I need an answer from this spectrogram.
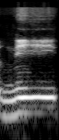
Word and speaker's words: knee: is no clue why k or what k sound or k the letter k is doing you know in these words you know like no knee knob etc so is the case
